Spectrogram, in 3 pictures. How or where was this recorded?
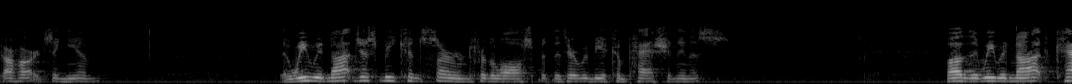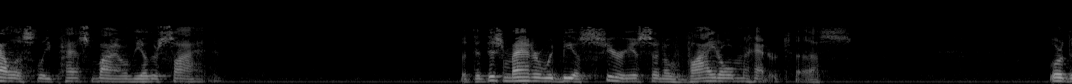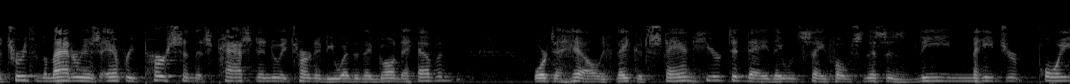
large echoing room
